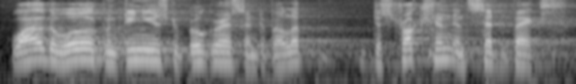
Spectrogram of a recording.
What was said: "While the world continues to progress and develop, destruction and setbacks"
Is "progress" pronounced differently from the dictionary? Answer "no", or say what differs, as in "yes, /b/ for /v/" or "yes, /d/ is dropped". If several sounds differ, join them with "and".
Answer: no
